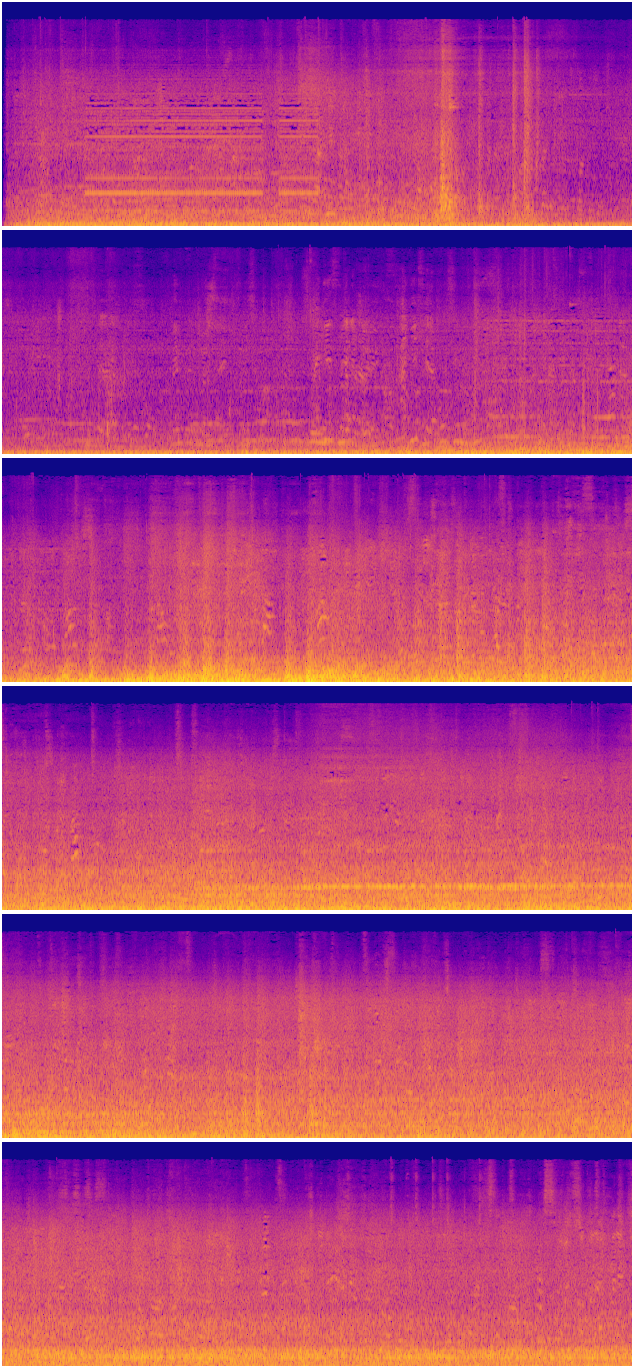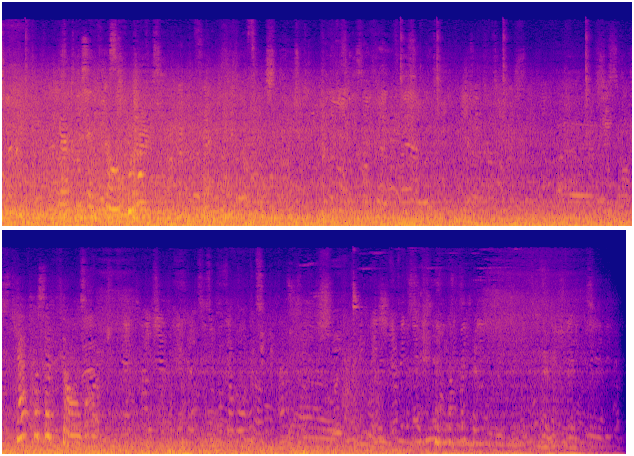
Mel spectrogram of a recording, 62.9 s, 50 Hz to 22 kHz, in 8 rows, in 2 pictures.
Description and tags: Parisian metro, line 3. recorded with OKM II headphone mics and a .m-audio microtrack. Bon Voyage!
